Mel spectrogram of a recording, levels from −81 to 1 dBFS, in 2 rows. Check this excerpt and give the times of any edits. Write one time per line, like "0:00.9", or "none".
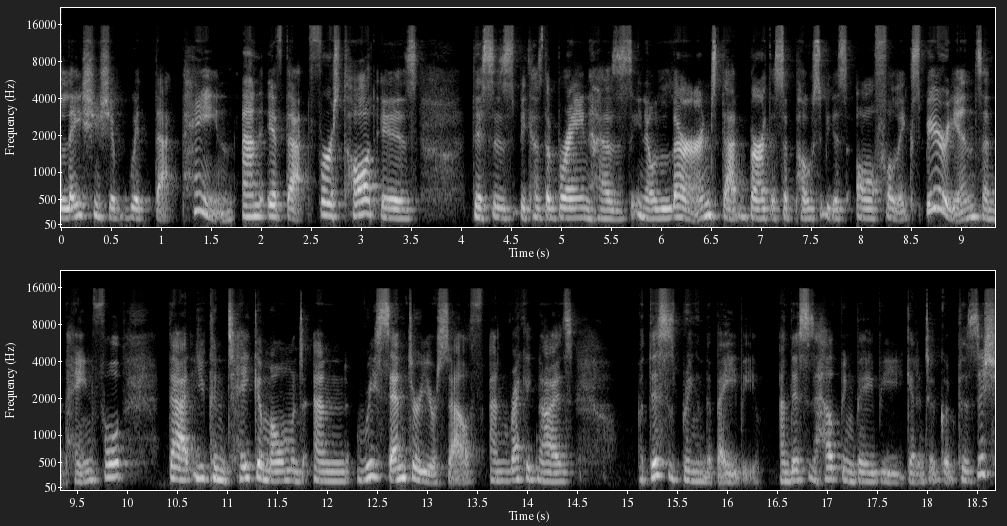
0:01.7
